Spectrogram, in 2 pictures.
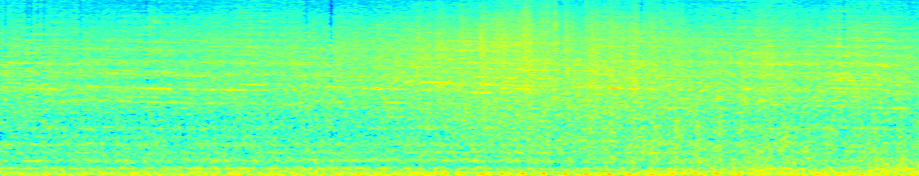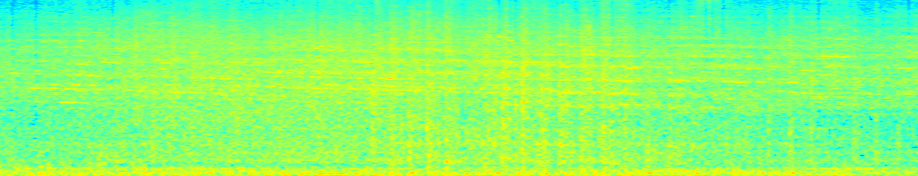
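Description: A train rolling past close by: a loud, steady rumble of wheels on the rails, with some clickety-clack, getting a little louder about four and a half seconds in.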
